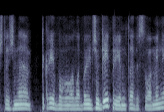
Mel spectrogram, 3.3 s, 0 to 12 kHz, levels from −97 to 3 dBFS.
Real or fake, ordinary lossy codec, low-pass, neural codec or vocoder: fake; AAC, 48 kbps; 7.2 kHz; codec, 16 kHz, 2 kbps, FreqCodec, smaller model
